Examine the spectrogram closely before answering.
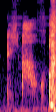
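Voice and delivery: whispered, shy little voice; timid whisper. Retold or imitated. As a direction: barely dare to say it. Quiet neighbour timidly replies. (schüchternes Flüstern)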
